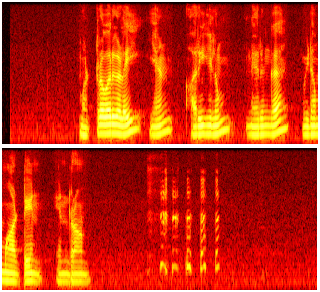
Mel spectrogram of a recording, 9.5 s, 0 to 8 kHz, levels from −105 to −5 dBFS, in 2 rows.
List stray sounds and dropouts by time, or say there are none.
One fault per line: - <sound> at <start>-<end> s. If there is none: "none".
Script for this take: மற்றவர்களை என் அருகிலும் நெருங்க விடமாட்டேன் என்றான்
- laugh at 6.9-8.0 s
